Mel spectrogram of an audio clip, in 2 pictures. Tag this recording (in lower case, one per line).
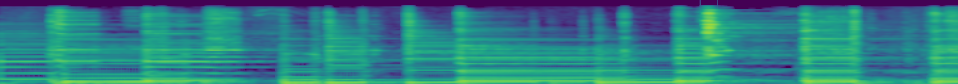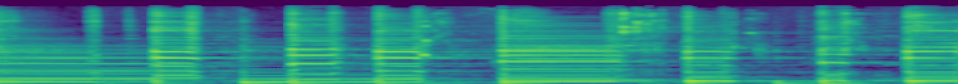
guitar
musical instrument
music
acoustic guitar
plucked string instrument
